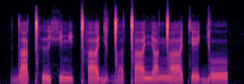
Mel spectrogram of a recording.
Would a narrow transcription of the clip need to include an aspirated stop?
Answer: yes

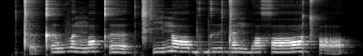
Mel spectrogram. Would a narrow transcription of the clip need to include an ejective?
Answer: yes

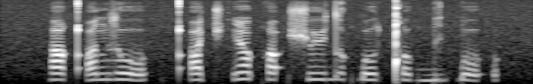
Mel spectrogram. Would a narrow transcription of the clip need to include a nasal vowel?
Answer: yes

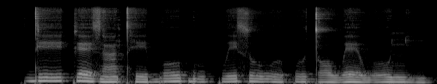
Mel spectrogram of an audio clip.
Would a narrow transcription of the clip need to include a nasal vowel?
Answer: yes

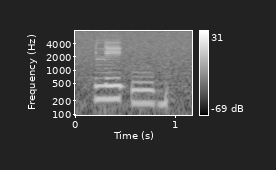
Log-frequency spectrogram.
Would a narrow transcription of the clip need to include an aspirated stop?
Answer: no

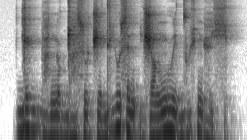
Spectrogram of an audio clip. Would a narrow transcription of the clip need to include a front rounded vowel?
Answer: no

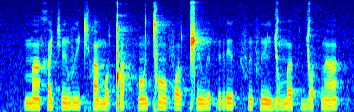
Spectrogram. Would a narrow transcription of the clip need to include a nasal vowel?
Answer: yes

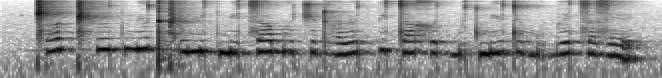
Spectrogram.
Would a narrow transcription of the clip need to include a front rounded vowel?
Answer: no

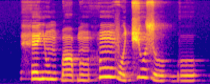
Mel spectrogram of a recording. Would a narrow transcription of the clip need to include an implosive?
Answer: yes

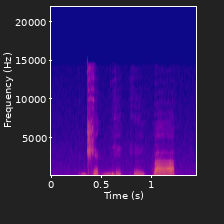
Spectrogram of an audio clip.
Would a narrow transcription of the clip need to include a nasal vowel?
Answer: yes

